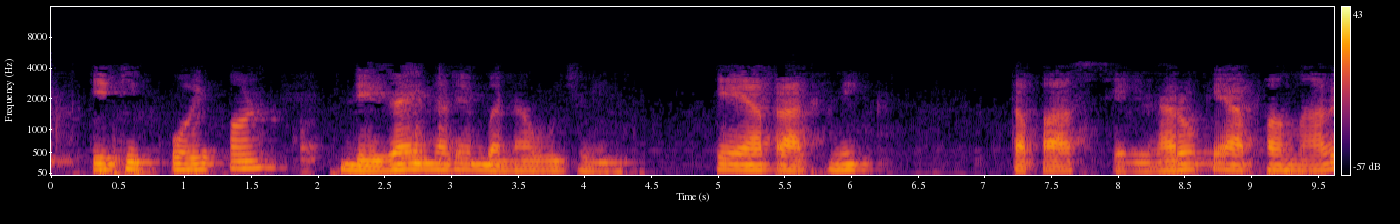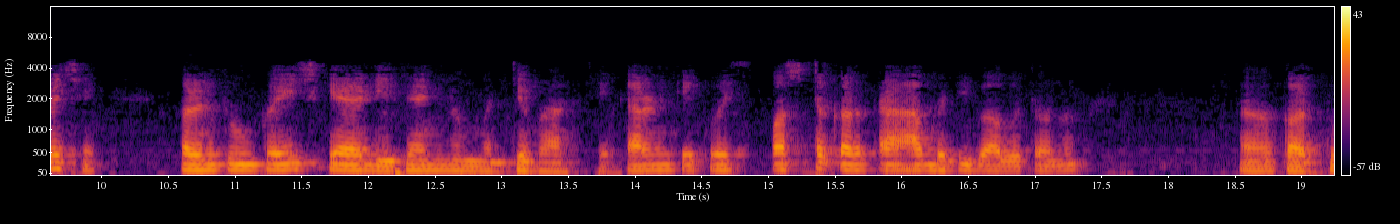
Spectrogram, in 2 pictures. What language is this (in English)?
Gujarati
